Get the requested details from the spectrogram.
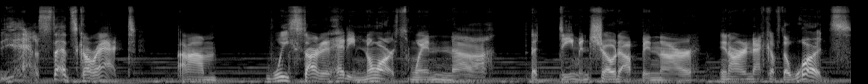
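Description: A man puts on a character voice with a fairly low pitch and very wide pitch swings. He moves at a fairly slow pace while clear music plays in the background. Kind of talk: comic voice put on by game master. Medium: actual play. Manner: polite, matter-of-fact.

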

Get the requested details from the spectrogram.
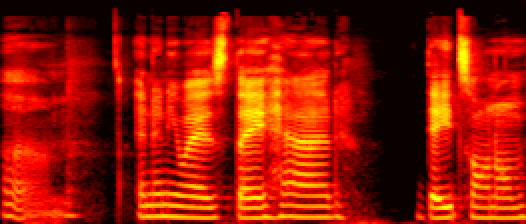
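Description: A woman speaks at a fairly low pitch. The recording is very clean, with a silent background. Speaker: host's fiancée. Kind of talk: casual chat. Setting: home recording with headphones. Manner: giggly, laughs often.

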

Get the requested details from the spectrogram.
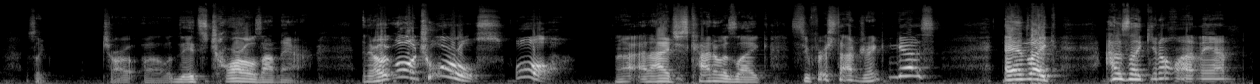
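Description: Speaking at a fairly slow pace in an American accent, a man leaves long, frequent pauses and shows big swings in loudness. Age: 30s. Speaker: sports podcast host. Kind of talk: casual solo sports podcast.

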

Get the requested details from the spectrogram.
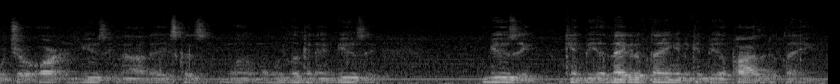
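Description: Over noticeable background noise and audible room echo, the speech moves at a fairly quick pace in a monotone, flat intonation. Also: man. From Mobile, Alabama. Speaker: podcast host. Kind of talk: interview.

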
